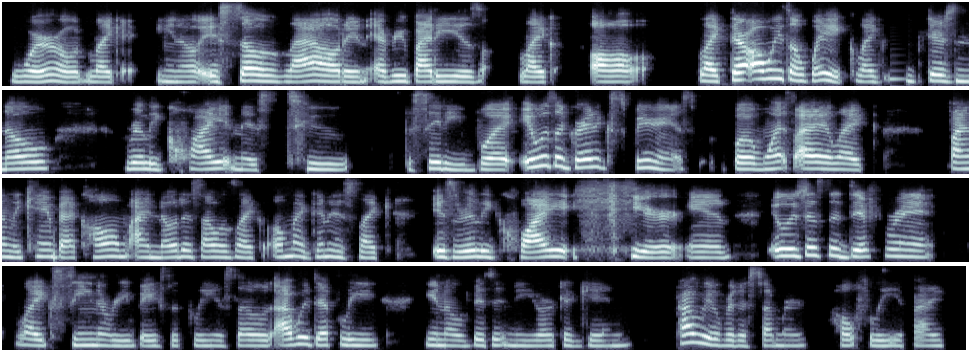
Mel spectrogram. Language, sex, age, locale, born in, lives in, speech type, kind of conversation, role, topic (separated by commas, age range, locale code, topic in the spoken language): English, female, 20-24, en-US, United States, United States, conversation, unstructured, none, Which place feels like a second home to you, and what memories make it special?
